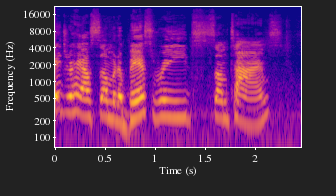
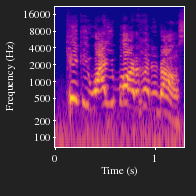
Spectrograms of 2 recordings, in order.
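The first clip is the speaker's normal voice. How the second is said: mock commenter; 8 semitones higher, 3 dB louder, faster than usual. Commenters questioning Keke.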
